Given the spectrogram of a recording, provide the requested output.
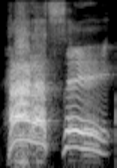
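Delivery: slow, roaring high zealot shout; yelling heresy. Acted. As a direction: bellow it like a fanatic inquisitor. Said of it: "Already I'm yelling heresy".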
